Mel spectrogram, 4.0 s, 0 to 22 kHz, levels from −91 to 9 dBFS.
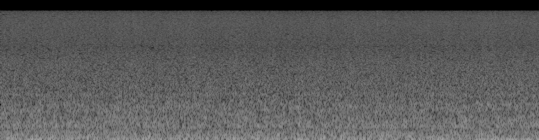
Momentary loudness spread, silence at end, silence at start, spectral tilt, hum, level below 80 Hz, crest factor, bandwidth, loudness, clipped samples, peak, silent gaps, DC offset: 0 LU; 0 s; 0 s; -3 dB/octave; none; -38 dBFS; 14 dB; 16 kHz; -30 LUFS; under 0.1%; -16 dBFS; none; under 0.1%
